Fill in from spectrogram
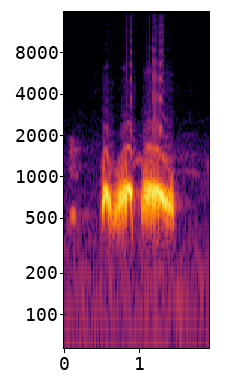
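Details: Decoy spotted dove cooing to draw in wild doves, giving one clear phrase: a quavering doubled coo, a short break, then a sustained steady coo, with a brief soft note just before.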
